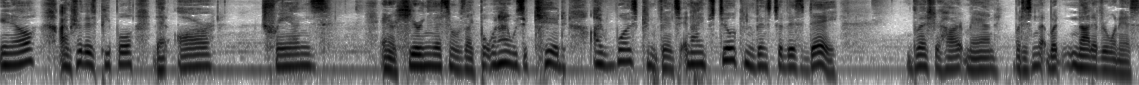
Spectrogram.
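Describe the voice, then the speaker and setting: With long, frequent pauses, a man speaks at a fairly quick pace in a fairly high, somewhat breathy voice that has a dark, mellow tone. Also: ordinary pitch variation. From USA. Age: 30s. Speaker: podcast co-host. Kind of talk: solo political opinion monologue; angry profanity-laced rant near the end. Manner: heated, swearing, emphatic rant; repeats phrases for emphasis; casual, rambling with frequent fillers.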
